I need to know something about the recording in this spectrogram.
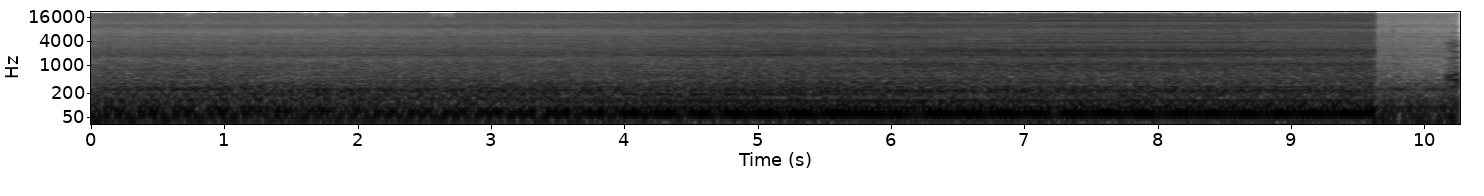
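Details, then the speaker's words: GMT400 OBS Chevy truck V8 revived after storage, running with poor oil pressure and a gas smell: loud, deep idle with a raw, open chuffing pulse about four per second from holes throughout the exhaust. "is holes in the exhaust everywhere. So that's awesome."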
